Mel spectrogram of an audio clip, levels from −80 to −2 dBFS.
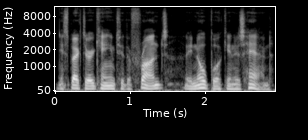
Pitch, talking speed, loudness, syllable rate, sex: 110 Hz, 225 wpm, -18 LUFS, 5.6 syllables/s, male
